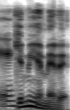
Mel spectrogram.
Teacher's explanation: you'll notice the T or the V sound just disappears. The M or N sounds kind of take over and carry the rhythm themselves.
